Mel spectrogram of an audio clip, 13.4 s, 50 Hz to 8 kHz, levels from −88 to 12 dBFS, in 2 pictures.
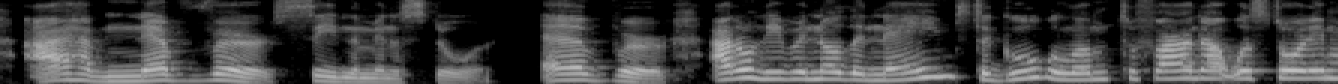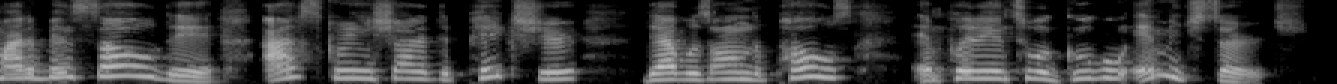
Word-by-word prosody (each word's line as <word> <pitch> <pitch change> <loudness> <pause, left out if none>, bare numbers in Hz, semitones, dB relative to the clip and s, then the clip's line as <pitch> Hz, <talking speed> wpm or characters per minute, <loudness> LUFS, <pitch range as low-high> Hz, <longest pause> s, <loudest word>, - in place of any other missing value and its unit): I 220 - +5
have 205 -5 -2
never 185 +3 +1
seen 165 -5 -4
'em 140 -1 -2
in 135 - -5
a - - -9
store, 130 - -9 0.2
ever. 200 -11 0 0.2
I 225 - +7
don't 285 -3 +4
even 245 0 0
know 245 -1 +1
the 220 -2 0
names 275 +12 0
to 220 - 0
Google 240 +2 0
'em 235 +2 -2
to 260 -3 -8
find 265 +2 +3
out - - +3
what 270 - +2
store 270 0 +4
they 270 0 +2
might 140 - +3
have 140 - -1
been 155 +1 0
sold 340 - +2
in. 170 -4 0 0.2
I - - +4
screenshotted 270 -4 -3
the 215 - -5
picture 255 -1 -2 0.3
that 225 +1 +4
was 225 0 -1
on 240 0 -1
the 210 - -5
post 300 +4 0 0.3
and - - -3
put 265 -1 +3
it - - +2
into 260 0 0
a - - +2
Google 265 - -3
Image 340 - -1
search. - - -5
245 Hz, 205 wpm, -23 LUFS, 205-275 Hz, 0.3 s, I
